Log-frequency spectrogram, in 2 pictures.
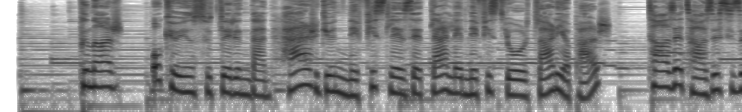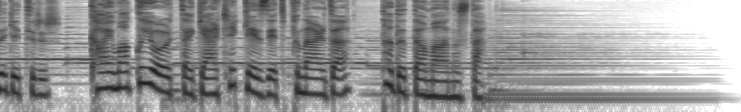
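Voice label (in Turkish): sicak samimi, seslendirme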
